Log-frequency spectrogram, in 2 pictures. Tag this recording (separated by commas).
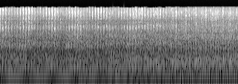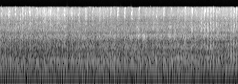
Aircraft, Helicopter, Vehicle, airplane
